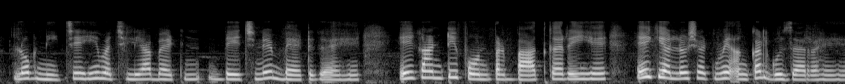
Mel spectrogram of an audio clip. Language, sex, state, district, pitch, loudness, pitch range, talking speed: Hindi, female, Uttar Pradesh, Hamirpur, 245 Hz, -15 LUFS, 230-275 Hz, 185 wpm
